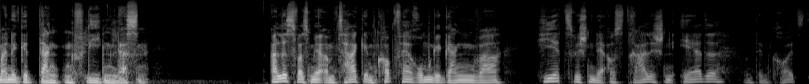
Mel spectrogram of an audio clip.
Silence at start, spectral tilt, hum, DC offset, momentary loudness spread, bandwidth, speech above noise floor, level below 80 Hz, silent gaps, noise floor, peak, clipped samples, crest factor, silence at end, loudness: 0 s; -5 dB/octave; none; under 0.1%; 15 LU; over 20 kHz; 44 dB; -40 dBFS; none; -66 dBFS; -2 dBFS; under 0.1%; 20 dB; 0.1 s; -22 LUFS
